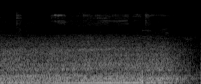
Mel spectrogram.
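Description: Road and engine noise of a moving car heard from inside the cabin: a steady low rumble that fades near the end.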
